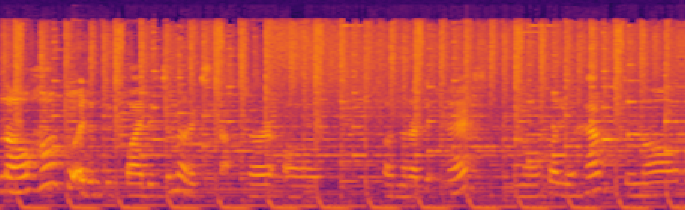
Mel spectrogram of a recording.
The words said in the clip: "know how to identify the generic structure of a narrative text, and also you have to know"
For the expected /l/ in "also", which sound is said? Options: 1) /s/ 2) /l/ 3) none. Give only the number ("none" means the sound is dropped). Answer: 3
